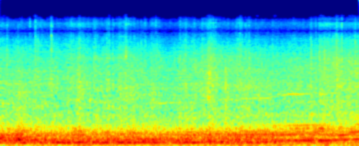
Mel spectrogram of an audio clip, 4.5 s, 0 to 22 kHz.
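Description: Daihatsu Copen's 660 cc turbocharged four-cylinder engine running under steady load through a corner, over the hiss of tyres on a wet track.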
